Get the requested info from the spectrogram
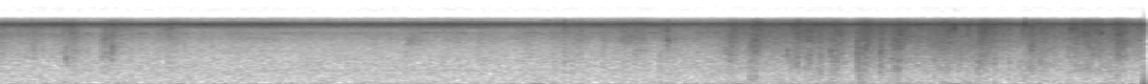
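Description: Peccaries shuffling and rooting through dry leaf litter, a scatter of crackling rustles that grows busier about five seconds in, over a steady high insect hiss.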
